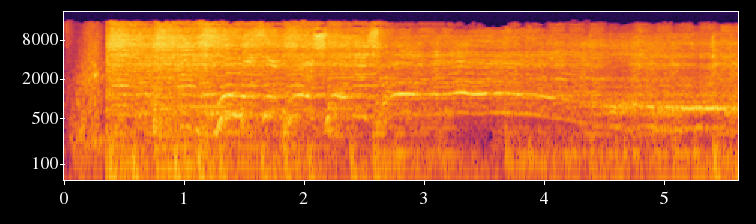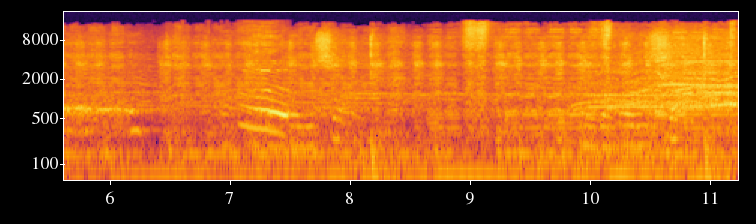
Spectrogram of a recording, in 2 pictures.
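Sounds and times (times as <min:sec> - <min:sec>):
crowd cheering and shouting: 0:01.1 - 0:11.2.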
